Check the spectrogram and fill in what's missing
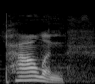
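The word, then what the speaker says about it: palin (πάλιν): It happens to be a word pronounced palin, which is translated again, it's a, it's a change of subject.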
